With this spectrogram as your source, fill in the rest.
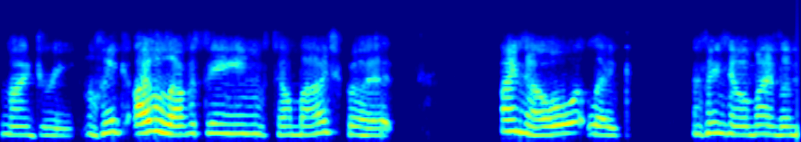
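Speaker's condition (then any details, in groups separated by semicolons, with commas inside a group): Cerebellar ataxia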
